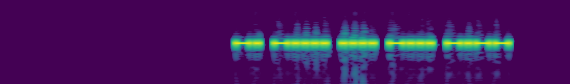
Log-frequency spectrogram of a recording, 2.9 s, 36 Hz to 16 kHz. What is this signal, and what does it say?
Morse code, heard as a keyed tone, about 51 wpm, 700 Hz. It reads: N6HBY
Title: USA Call Signs - 6x Character Spacing - 50wpm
